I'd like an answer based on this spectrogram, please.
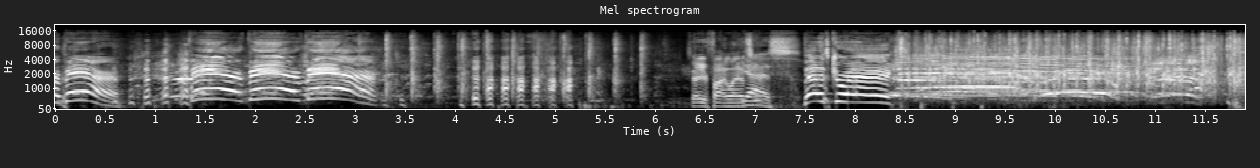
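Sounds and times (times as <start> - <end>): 
speech: 0.0 - 1.7, 3.2 - 5.7, 6.4 - 8.9
laughter: 0.0 - 5.9
audience cheering: 1.2 - 4.8, 8.1 - 11.8.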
